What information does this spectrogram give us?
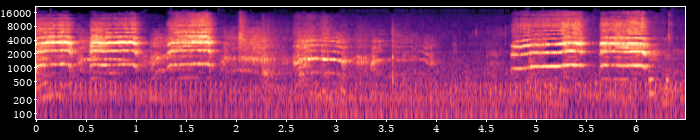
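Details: A captive Lanner falcon at a bird park calls affectionately to its keeper with loud, harsh, wailing calls in bursts of about half a second, with a pause midway, over a low steady hum.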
